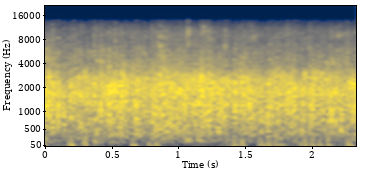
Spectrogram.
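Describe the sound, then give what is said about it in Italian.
Studio audience applause, a brief burst of thick, steady clapping that stays loud and even from start to finish. “Applauso alla grande azienda.”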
